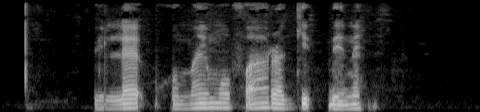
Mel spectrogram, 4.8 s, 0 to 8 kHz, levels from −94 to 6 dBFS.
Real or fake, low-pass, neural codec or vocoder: real; 7.2 kHz; none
